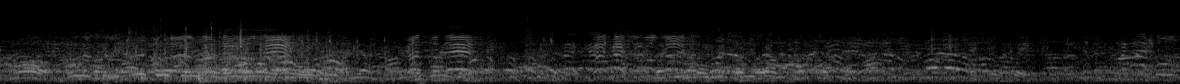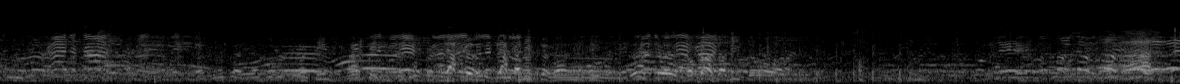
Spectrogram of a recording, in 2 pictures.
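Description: A crowd chatters and chants in an open stadium.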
